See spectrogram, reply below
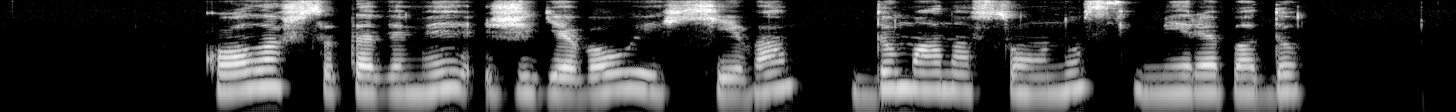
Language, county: Lithuanian, Panevėžys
